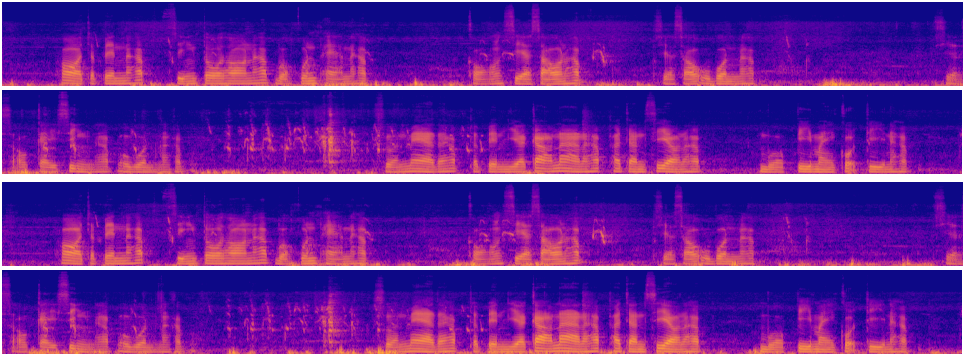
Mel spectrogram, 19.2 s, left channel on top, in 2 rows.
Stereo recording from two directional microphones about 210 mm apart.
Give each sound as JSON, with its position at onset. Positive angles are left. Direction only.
{"t": 0.5, "sound": "speech", "side_deg": -10}
{"t": 9.4, "sound": "speech", "side_deg": 0}
{"t": 13.3, "sound": "speech", "side_deg": -10}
